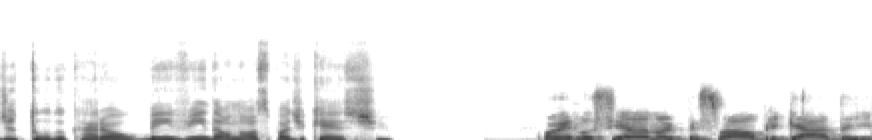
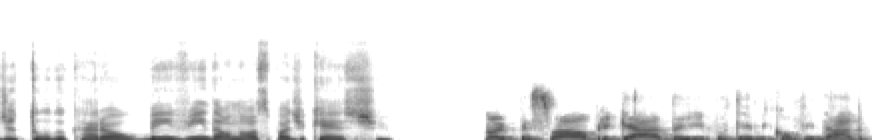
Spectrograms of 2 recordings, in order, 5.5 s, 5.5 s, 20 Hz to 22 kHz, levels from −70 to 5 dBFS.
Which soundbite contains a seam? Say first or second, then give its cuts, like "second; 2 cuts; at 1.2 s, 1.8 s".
second; 1 cut; at 3.0 s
